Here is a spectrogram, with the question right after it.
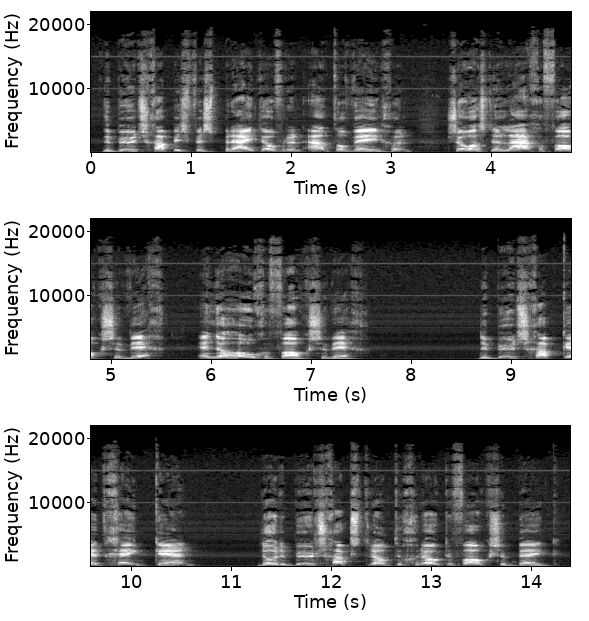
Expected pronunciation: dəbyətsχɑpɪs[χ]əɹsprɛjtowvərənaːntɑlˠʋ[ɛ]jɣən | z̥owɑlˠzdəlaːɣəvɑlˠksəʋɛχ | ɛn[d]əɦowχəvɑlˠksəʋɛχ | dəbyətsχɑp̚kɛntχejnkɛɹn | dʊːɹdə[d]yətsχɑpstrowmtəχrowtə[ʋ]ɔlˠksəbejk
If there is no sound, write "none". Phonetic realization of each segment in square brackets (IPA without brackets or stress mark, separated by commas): f, e, d, b, v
